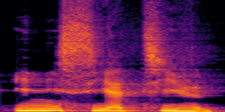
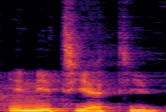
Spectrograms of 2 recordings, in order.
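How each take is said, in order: First: The first t sounds like s. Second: The first t sounds like t. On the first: The speaker calls it right. "Le premier T dans ce mot se prononce S" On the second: The speaker calls it wrong. "pas initiative"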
